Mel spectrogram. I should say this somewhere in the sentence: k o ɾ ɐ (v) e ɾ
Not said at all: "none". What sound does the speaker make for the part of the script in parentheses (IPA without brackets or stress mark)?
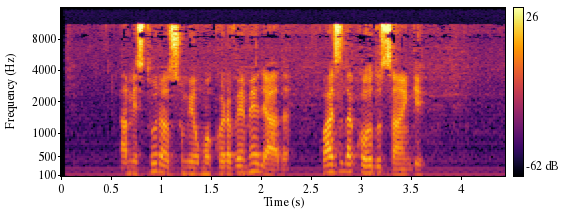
v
